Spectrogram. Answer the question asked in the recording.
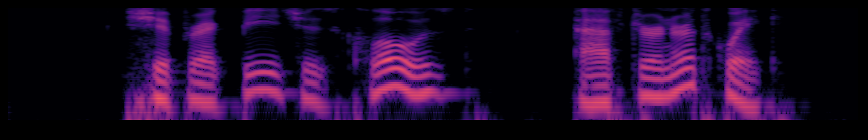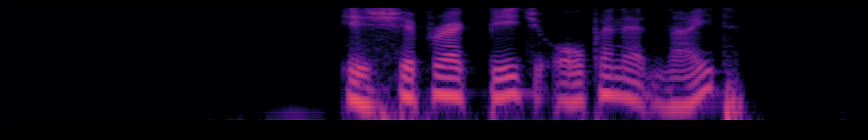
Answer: No, Shipwreck Beach isn't open at night or during the day.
